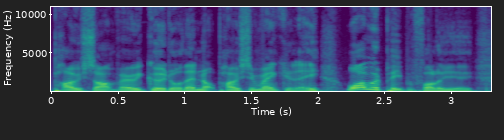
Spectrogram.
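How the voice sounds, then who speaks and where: A man talks at a very fast pace in an English accent. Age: 30s. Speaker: car content creator. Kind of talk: casual chat.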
